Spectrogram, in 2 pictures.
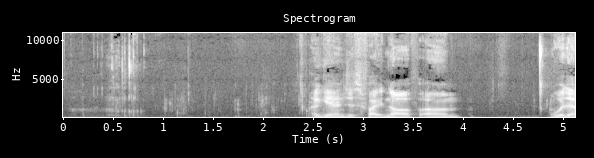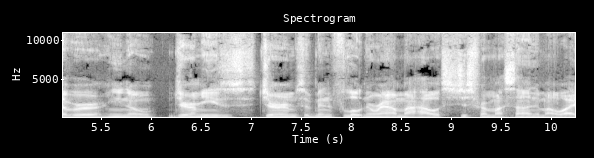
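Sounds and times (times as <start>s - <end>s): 
person slurping a sip of a beverage: 0.0s - 1.4s
speech: 2.5s - 4.0s, 4.9s - 10.2s.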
